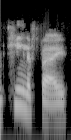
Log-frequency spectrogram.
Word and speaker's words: Tina Fey: Tina Fey, Steve Whitemere, Eric Jacoba, and Dave Gold, which I've pronounced all of them wrong, of course.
